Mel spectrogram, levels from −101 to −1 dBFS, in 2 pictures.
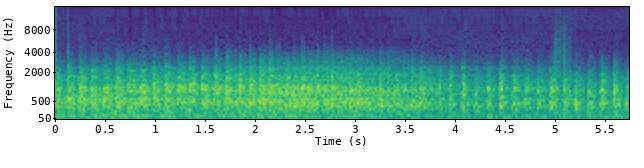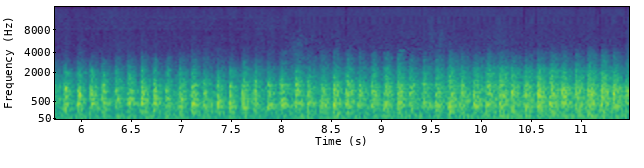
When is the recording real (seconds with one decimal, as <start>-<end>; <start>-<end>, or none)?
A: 1.8-2.9; 8.1-11.5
